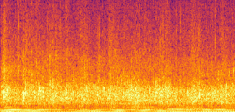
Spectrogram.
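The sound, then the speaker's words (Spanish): Congregation applause at a church service: a steady wash of clapping over sustained low tones, holding an even level throughout with no talk. “¿Alguien puede darle un aplauso al Señor por eso?”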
